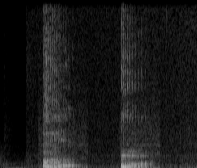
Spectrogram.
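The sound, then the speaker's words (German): Two short, loud alligator bellows with a pause between them, the second a helium-altered version sounding slightly higher. Each is a raspy, growling roar lasting under half a second, with no talking. “Ähm, Genau, das, äh, ich meine, ein Alligator, der Helium einatmet, kann man sich vorstellen, dass da die Stimmung vielleicht auch ein bisschen äh, ja, erheitert ist”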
